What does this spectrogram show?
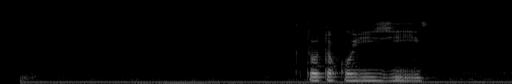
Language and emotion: Russian, neutral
